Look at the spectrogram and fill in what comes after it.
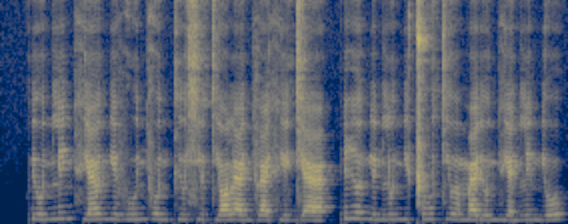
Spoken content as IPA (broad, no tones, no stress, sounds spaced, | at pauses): ɾʲ o nʲ l i nʲ fʲ æ ə̯ nʲ e v u nʲ v o nʲ kʲ u sʲ o tʲ ɒ l æ nʲ v æ fʲ e dʲ æ | ɾ i ə̯ mʲ ɒ nʲ l u nʲ ɾʲ u ǁ u tʲ o ə̯ m æ ɾʲ o nʲ vʲ æ nʲ l i mʲ o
